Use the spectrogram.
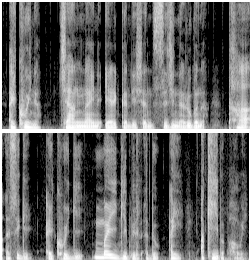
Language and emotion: Manipuri, fearful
